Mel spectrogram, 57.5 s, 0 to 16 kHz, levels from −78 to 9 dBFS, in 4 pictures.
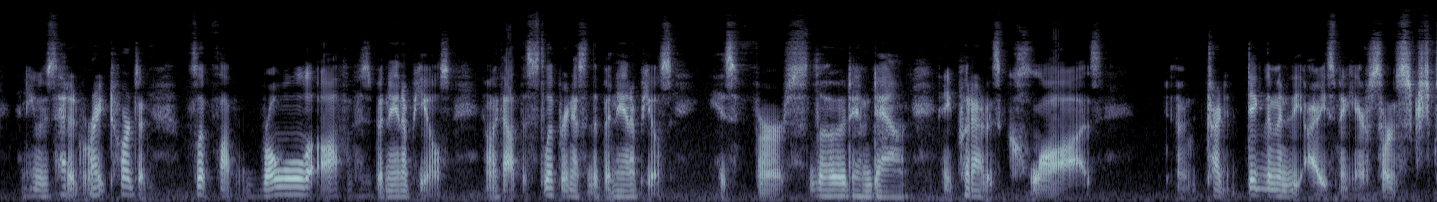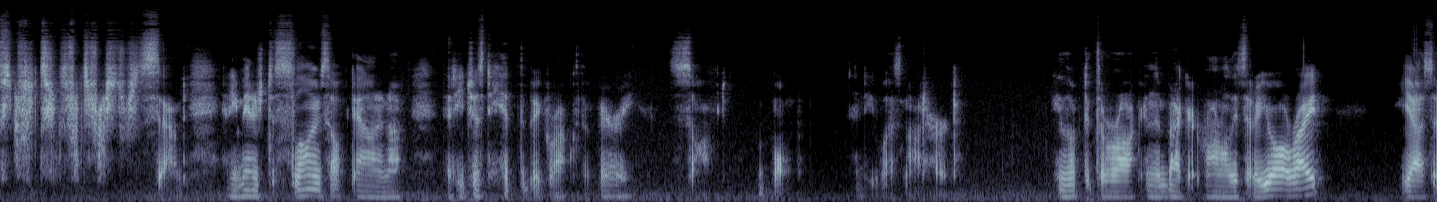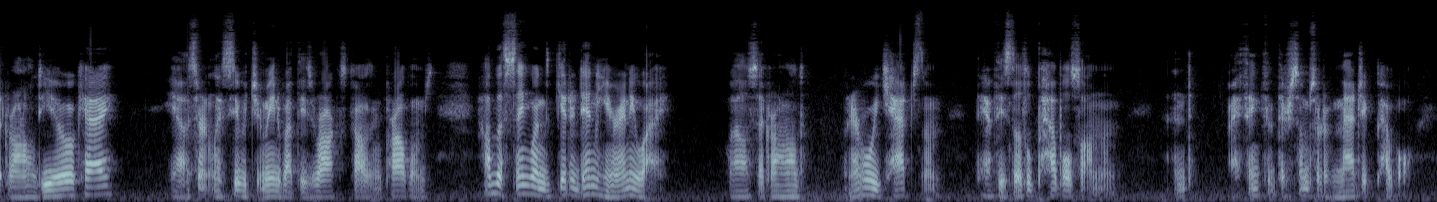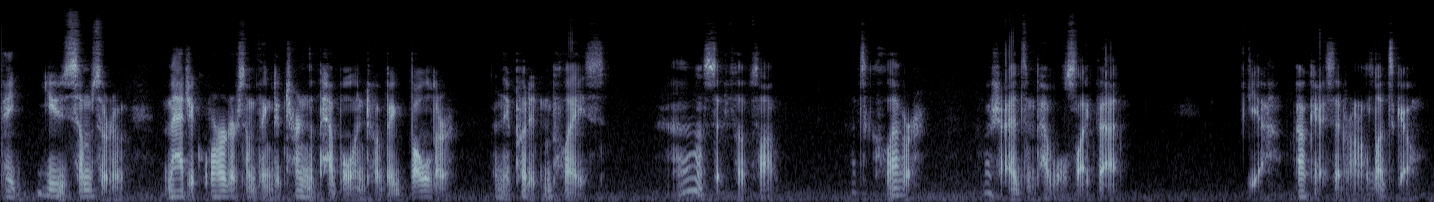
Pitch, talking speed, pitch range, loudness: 110 Hz, 185 wpm, 100-120 Hz, -20 LUFS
